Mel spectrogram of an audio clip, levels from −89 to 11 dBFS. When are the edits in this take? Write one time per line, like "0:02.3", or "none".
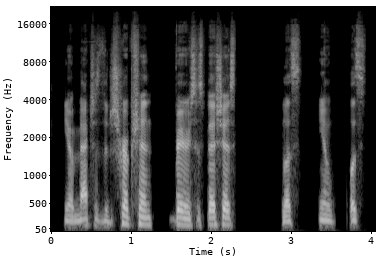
0:01.4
